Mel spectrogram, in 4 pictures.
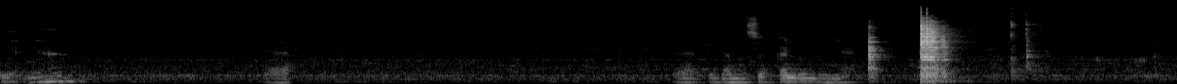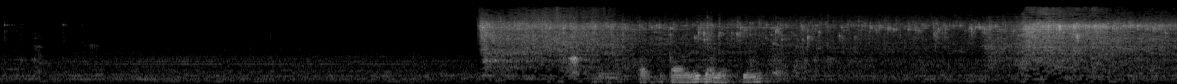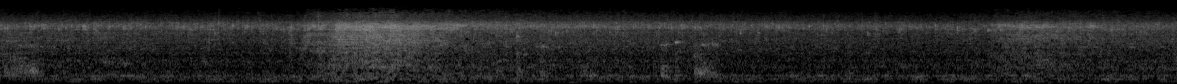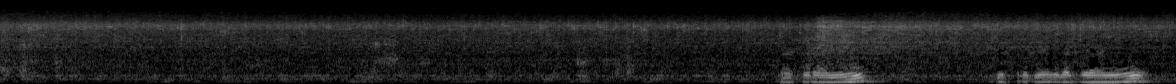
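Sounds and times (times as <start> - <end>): paste sizzling in hot oil: 16.6 - 47.0.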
